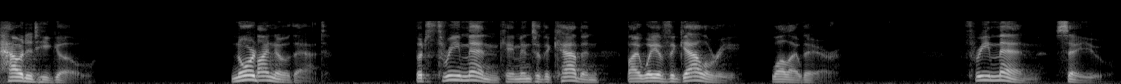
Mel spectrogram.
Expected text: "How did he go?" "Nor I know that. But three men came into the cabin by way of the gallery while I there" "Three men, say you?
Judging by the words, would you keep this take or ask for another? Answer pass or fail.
pass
